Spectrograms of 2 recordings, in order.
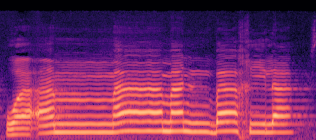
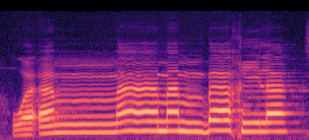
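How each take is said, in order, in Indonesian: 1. Huruf n dibaca jelas sebelum b. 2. Huruf n berubah menjadi m tanpa dengung sengau. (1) "Tidak boleh dibaca wa amma man bakhila, salah" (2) "hanya memasukkan saja tanpa didengungkan"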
